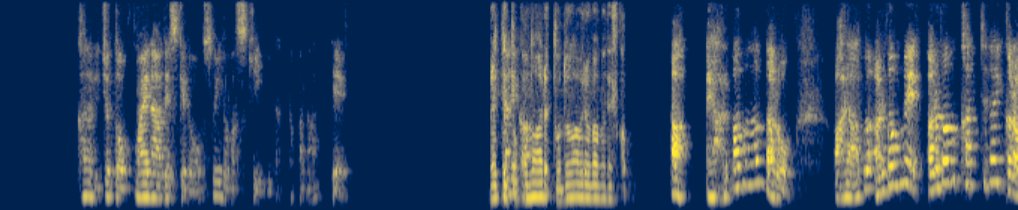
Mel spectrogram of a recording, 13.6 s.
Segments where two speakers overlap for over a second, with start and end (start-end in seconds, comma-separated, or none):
none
